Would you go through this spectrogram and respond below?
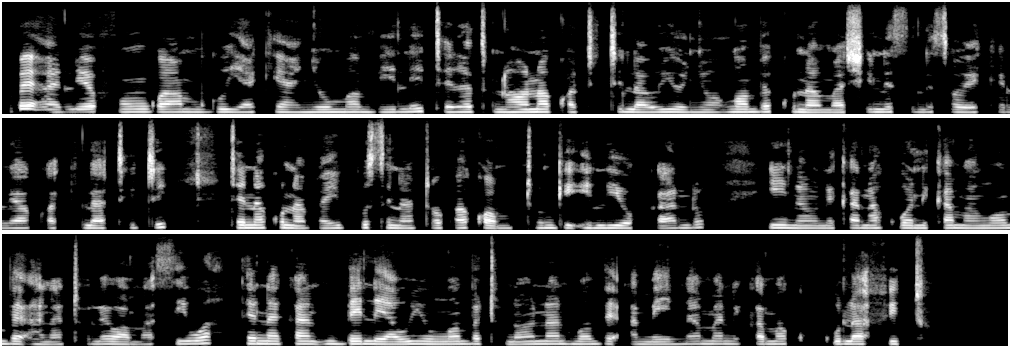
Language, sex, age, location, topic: Swahili, female, 25-35, Nakuru, agriculture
